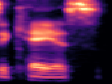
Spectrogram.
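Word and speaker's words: Zaccheaus: I mean, granted, I know this happened because of injuries, but like, is he any worse than ah, I'm gonna butcher this dude's Olamide Zacharias? Is that how you say his name? Is he any worse than that guy? Probably. – Olamide, Zac- I think it's Zacchaeus. Zacchaeus. But...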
